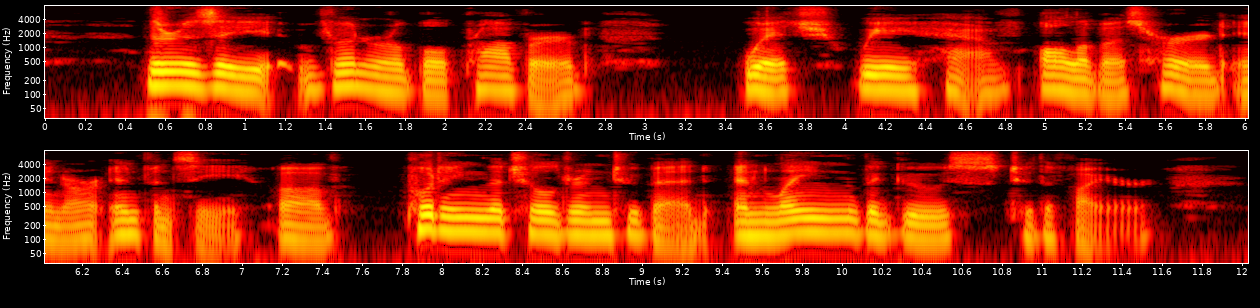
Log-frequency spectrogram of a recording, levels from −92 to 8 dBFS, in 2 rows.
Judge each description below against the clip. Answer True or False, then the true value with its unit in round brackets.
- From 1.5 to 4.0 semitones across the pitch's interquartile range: True (3.5 semitones)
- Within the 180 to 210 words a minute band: False (140 wpm)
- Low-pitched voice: True (125 Hz)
